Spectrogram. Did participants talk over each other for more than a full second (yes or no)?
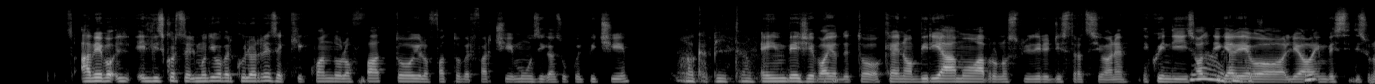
yes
